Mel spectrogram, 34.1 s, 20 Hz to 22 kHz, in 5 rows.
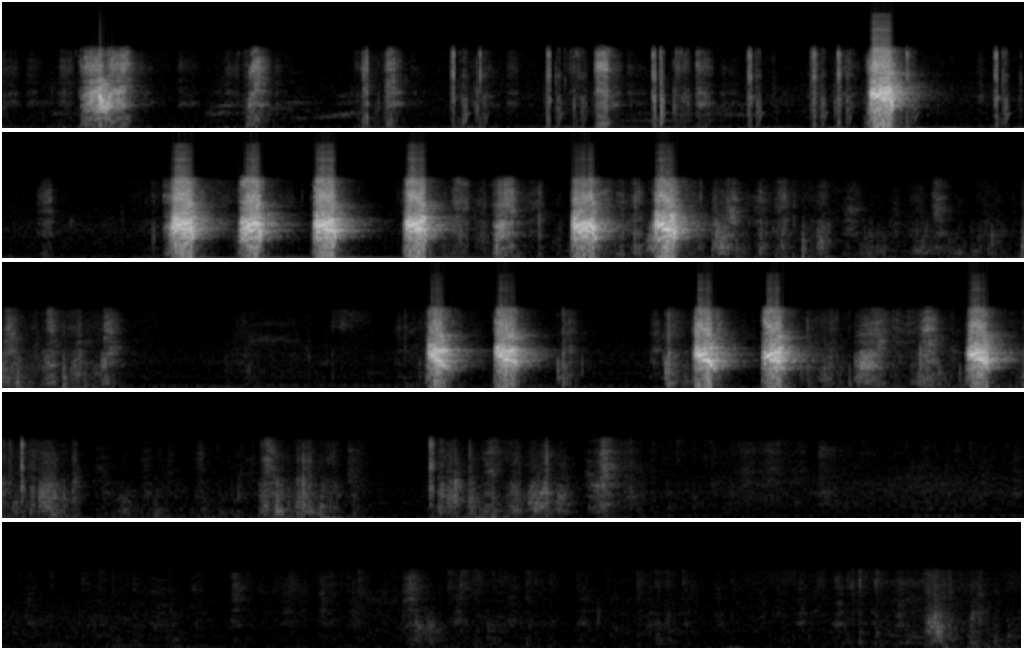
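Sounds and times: dog barking: 0:00.6 - 0:00.9, 0:05.8 - 0:06.2, 0:07.9 - 0:11.6, 0:16.4 - 0:17.3, 0:18.2 - 0:19.1, 0:20.0 - 0:20.4
dog yapping: 0:05.8 - 0:06.1, 0:10.6 - 0:11.5, 0:16.5 - 0:17.3, 0:18.2 - 0:19.0, 0:20.0 - 0:20.4.

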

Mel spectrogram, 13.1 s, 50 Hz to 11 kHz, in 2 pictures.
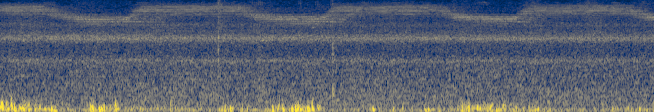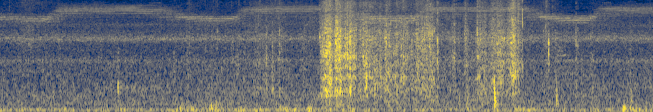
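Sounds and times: dry leaves rustling: 0:08.3 - 0:12.6.

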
